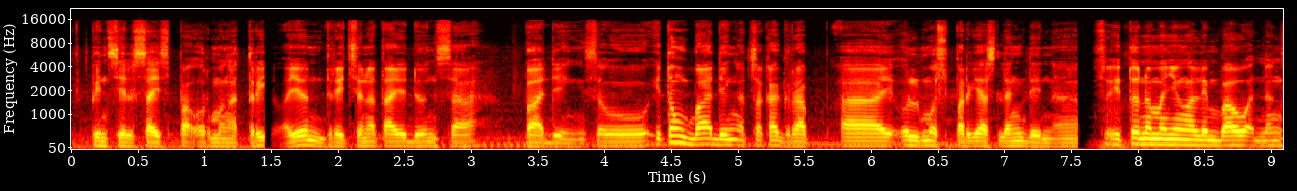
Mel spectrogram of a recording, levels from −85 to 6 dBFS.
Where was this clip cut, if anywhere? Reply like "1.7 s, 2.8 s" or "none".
1.4 s, 7.5 s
